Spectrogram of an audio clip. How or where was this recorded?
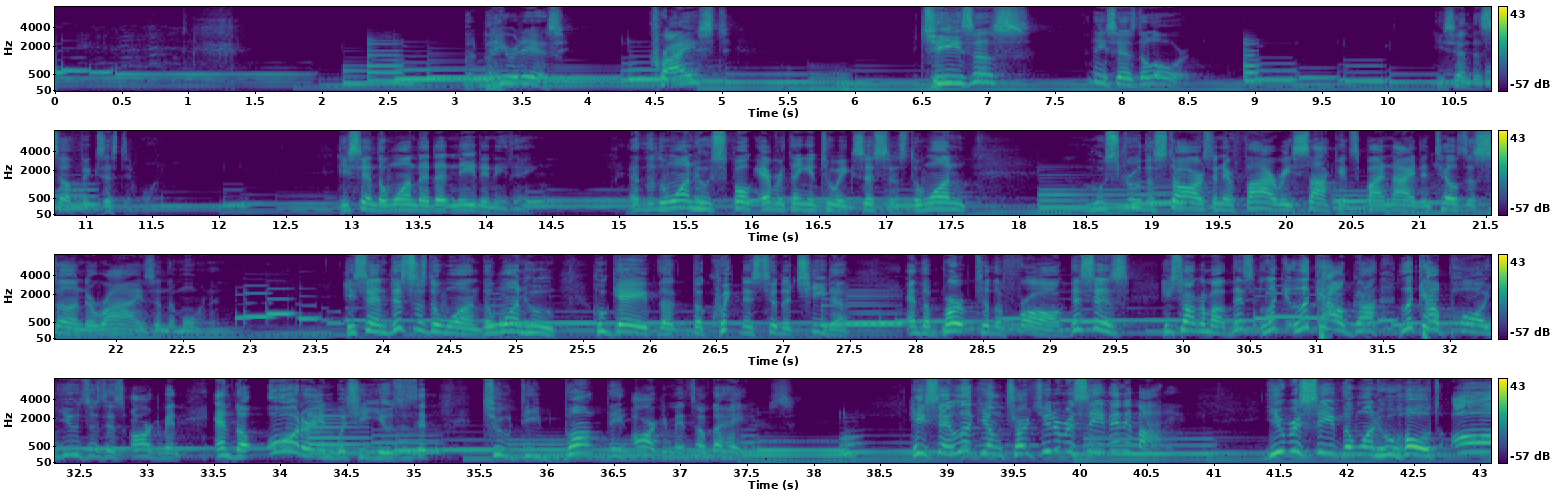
large echoing room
